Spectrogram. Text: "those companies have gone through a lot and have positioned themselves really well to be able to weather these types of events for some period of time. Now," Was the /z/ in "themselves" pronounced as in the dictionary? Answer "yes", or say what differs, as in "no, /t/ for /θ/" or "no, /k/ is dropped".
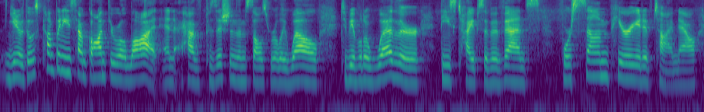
yes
